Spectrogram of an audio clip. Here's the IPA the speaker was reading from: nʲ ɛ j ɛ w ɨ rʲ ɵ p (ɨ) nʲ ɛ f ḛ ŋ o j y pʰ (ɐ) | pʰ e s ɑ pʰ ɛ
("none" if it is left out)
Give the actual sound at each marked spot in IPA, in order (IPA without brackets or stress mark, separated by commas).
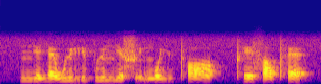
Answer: ɨ, ɑ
